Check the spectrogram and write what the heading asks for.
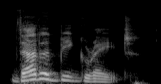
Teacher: the T in that sounds like a D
